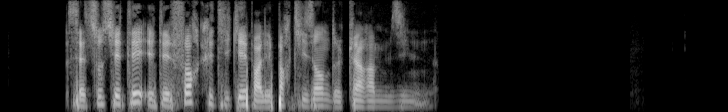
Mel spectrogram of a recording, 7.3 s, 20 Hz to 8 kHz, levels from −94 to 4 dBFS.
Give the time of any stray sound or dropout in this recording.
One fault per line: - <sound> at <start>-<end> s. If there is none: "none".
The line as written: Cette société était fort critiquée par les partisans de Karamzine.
none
